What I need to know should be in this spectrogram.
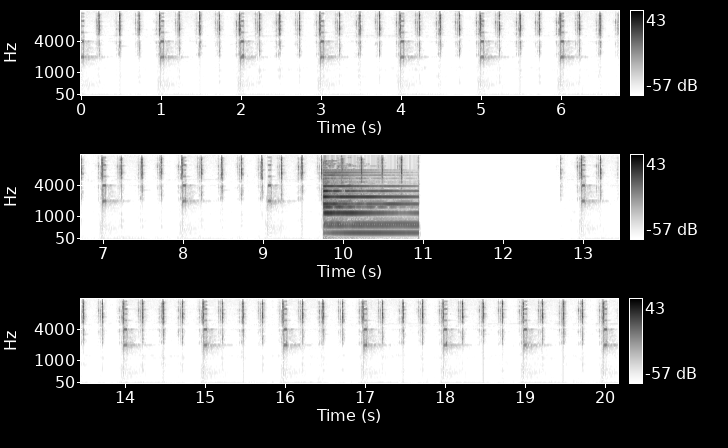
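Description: A stopwatch ticks quickly and steadily.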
